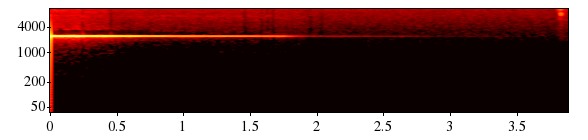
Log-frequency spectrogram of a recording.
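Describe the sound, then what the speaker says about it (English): A single bell strike rings out clearly and alone, its pure tone sustaining and slowly fading over nearly two seconds before silence. "if you hear the sound of the bell"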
